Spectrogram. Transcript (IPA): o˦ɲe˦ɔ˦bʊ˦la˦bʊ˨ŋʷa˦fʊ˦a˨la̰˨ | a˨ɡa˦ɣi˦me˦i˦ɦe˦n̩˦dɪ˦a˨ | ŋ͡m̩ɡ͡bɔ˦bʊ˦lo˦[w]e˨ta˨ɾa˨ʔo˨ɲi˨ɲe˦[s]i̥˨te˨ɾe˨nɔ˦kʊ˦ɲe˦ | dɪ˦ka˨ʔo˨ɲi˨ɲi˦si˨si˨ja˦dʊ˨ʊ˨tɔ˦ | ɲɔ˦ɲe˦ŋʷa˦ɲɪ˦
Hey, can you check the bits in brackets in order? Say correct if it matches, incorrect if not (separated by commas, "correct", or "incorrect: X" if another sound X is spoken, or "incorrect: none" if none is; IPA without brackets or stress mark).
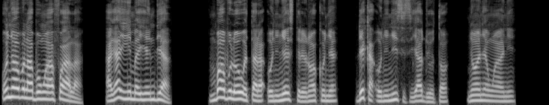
correct, correct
